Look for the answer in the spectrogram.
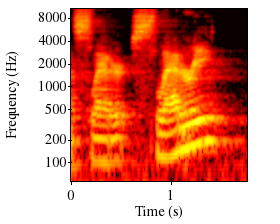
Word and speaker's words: Slattery: He was in there as well, and of course, Mark Ruffalo as well, and add-ons, Liev Schreiber, Stanley Tucci, and John Slattery, I think is how you pronounce his name, from Mad Men as well.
